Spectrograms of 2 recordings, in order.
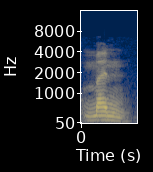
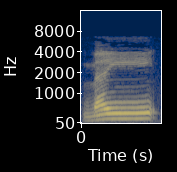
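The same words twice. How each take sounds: First: The final n is pronounced clearly and fully. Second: The n is dropped, leaving only nasal sound. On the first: The speaker calls it wrong. "Notice there is no man" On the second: The speaker calls it right. "you drop the noon sound. But you have a ghunnah, and that's the nasal sound"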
